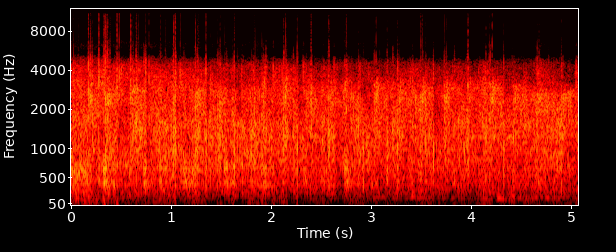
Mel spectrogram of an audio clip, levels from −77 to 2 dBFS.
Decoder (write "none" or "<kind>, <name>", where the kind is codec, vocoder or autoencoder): none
